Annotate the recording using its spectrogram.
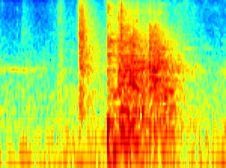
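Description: Handling noise from flat steel plates being moved: a sharp click about three quarters of a second in, then a rushing scrape lasting just under a second.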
